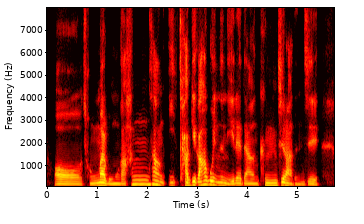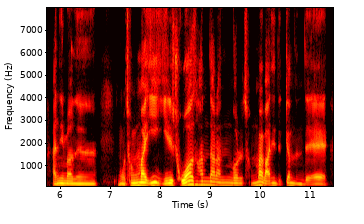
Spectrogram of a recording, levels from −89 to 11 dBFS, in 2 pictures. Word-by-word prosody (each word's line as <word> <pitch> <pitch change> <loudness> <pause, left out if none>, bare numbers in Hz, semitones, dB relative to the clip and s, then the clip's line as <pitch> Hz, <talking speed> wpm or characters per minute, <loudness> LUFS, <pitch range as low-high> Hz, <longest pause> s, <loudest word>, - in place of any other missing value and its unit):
어 95 -1 +1
정말 115 +3 +3
뭔가 100 0 -3
항상 180 - -1
이 125 0 -9
자기가 140 +3 +4
하고 170 -2 +3
있는 125 -6 -3
일에 105 +3 -2
대한 100 -1 -3
긍지라든지 100 -6 -2 0.4
아니면은 100 -2 0 0.4
뭐 95 - -4
정말 120 +3 +4
이 125 +4 +5
일이 110 0 +2
좋아서 160 +9 +5
한다라는 145 -6 -5
거를 115 -1 -5
정말 130 +6 -2
많이 110 +1 0
느꼈는데 100 -4 -5
115 Hz, 265 characters per minute, -22 LUFS, 100-130 Hz, 0.4 s, 이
